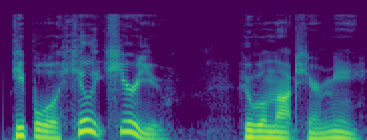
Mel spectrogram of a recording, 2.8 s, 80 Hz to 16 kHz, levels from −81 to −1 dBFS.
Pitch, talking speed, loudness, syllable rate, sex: 135 Hz, 195 wpm, -17 LUFS, 4.9 syllables/s, male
